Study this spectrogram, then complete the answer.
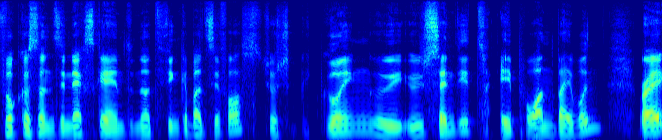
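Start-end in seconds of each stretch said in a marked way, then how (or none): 0.0-2.0 put-on French accent. Imagining sitting there coaching him, in a put-on French accent. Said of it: "now I'll put on the French accent".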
